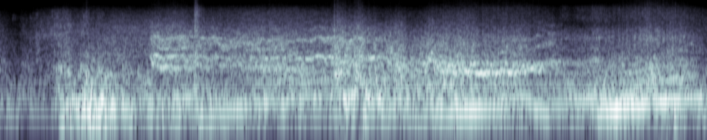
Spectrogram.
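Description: A car driven hard in a movie chase, its tires squealing and skidding in long wavering whines over a roaring engine, loud and close throughout with no talking.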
